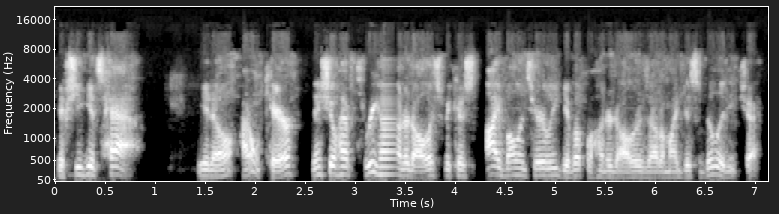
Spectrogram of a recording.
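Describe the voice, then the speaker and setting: A middle-aged man, a veteran, telling a long personal story in casual chat, rambling and jumping up in pitch when he quotes himself. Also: fast, husky, highs cut off. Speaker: podcast co-host, veteran.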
